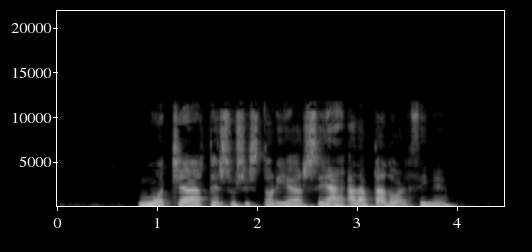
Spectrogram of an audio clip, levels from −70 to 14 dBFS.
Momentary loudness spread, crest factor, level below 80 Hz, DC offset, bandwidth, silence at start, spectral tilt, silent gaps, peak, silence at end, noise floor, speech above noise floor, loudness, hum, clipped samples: 8 LU; 16 dB; -68 dBFS; under 0.1%; 12.5 kHz; 0.8 s; -4 dB/octave; none; -4 dBFS; 0.5 s; -59 dBFS; 40 dB; -19 LUFS; none; under 0.1%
